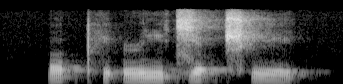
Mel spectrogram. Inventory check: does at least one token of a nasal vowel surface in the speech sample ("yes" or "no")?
yes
